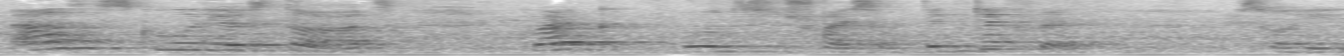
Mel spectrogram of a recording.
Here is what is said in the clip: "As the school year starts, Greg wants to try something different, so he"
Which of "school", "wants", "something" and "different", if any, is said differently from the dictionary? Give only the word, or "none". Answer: none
